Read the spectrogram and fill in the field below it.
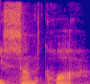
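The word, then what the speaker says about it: Croix: price stands for St Croy tactical and they're located in Hudson Wisconsin the French pronunciation would be squa the sat9 has stainless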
